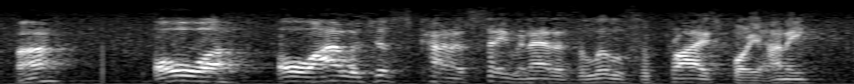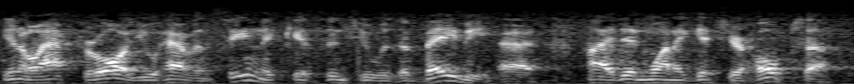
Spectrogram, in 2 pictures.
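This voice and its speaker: An actor playing a slick schemer in a vintage crime drama, coaxing in slangy, informal talk. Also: male voice, mid-range voice, expressive, fast talker, natural voice. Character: slick, wheedling male schemer after insurance money. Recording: dull old soundtrack with faint noise.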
